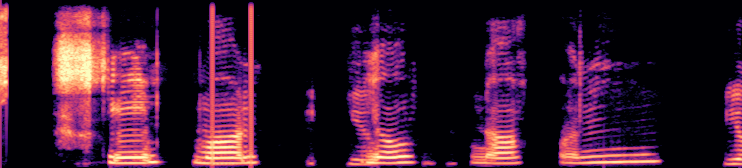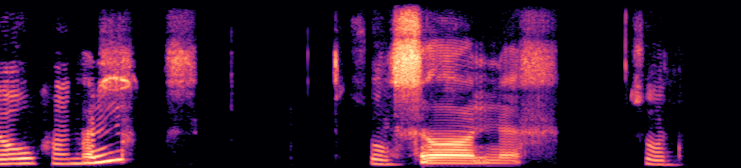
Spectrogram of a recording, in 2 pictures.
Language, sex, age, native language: Icelandic, male, 18-19, Icelandic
